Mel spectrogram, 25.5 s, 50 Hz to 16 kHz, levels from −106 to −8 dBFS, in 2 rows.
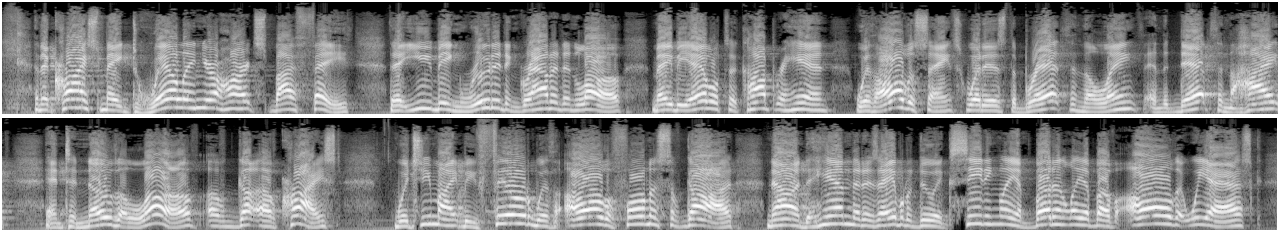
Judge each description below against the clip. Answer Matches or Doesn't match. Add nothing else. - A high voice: Matches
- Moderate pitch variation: Doesn't match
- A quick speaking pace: Doesn't match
